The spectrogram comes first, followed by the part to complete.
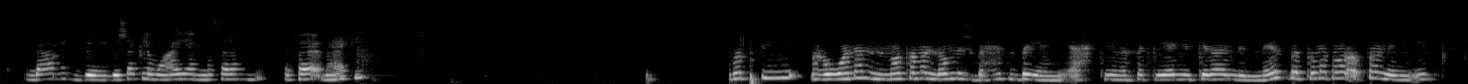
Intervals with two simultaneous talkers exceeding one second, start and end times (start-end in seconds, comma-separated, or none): none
